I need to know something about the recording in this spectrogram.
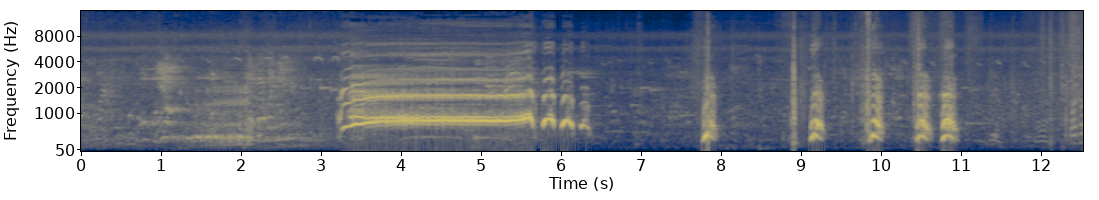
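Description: A shrill human shriek held for about two and a half seconds with a slight waver, breaking off into a few quick short cries. Later comes a string of short yelps, each rising and falling.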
